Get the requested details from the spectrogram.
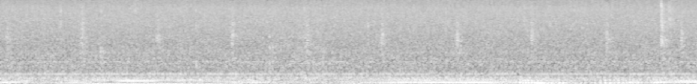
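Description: A small tool scrapes softly against clay.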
